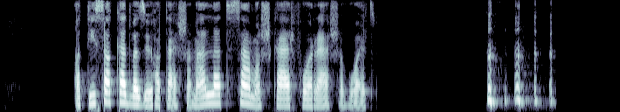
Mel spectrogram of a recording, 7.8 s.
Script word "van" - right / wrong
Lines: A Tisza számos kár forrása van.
wrong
